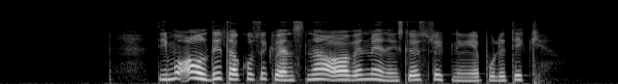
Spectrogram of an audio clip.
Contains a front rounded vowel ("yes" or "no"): yes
